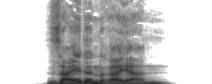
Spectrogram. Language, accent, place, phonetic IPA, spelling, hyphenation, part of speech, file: German, Germany, Berlin, [ˈzaɪ̯dənˌʁaɪ̯ɐn], Seidenreihern, Sei‧den‧rei‧hern, noun, De-Seidenreihern.ogg
- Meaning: dative plural of Seidenreiher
